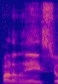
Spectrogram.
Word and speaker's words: Paranaense: Acho que é abaixo do Atlético, do Atlético Paranense que eu gravei Esqueci que quando eu tô falando não tem a pronúncia do H ali no meio, é. ah, tá Abaixo do Atlético Paranaense ou não, mas acho que é ali abaixo do Atlético eu fecho contigo.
